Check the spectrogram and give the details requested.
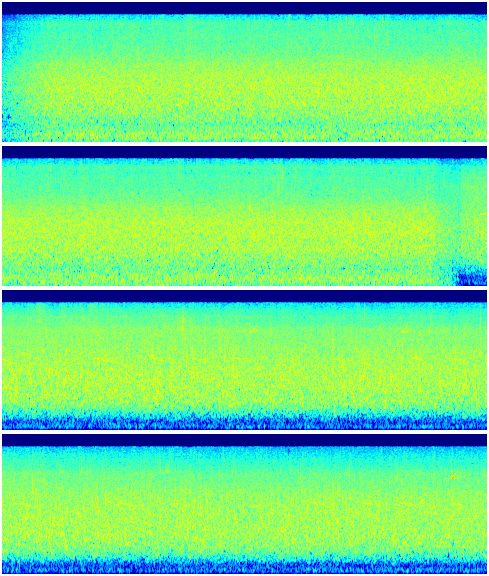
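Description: Heavy rain pouring down, a steady dense hiss with a deep rumble underneath. About halfway through the rumble drops out abruptly, leaving the hiss of rain falling on a flooded road and storm water rushing across it.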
